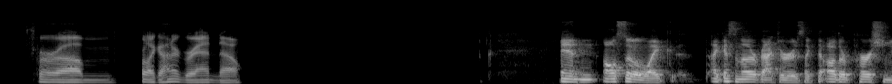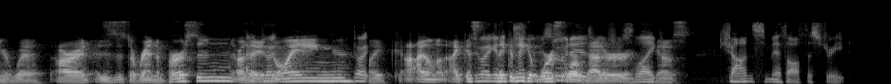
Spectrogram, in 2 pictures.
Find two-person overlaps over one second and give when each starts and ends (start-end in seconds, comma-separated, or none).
13.6-15.5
